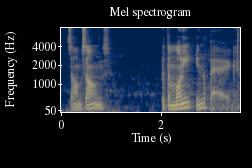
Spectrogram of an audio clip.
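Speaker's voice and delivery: put-on, swooping cartoon character voice. Calling out cards while opening boxes, doing a character impersonation. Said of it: "That was pretty good impersonation".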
